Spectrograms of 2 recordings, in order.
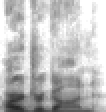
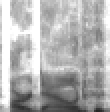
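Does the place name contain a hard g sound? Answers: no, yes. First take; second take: yes; no. First: The name is said with a hard g sound. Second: The name is said with no g sound.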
